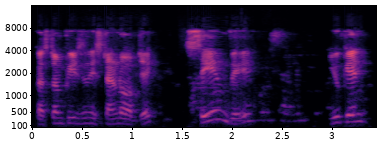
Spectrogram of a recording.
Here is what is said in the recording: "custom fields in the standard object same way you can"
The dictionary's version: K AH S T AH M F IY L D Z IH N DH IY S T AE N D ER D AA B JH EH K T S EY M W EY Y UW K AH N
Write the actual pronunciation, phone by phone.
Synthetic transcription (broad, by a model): K AH S T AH M F IY D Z IH N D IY S T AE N D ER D AA B JH EH K T S EY M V EY Y UW K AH N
